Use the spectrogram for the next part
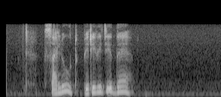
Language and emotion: Russian, positive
